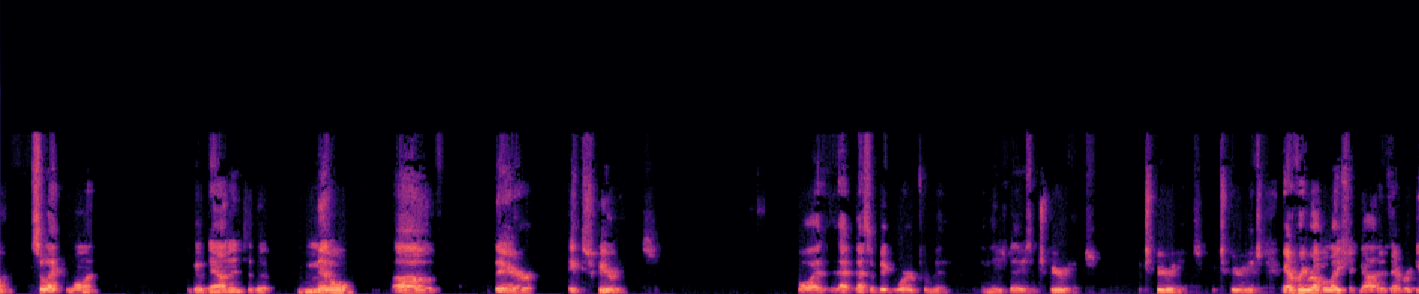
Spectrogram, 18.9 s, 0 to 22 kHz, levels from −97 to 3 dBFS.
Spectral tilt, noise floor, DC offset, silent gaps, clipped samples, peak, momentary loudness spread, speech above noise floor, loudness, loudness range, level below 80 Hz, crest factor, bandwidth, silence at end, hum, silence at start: -5 dB/octave; -89 dBFS; under 0.1%; none; under 0.1%; -6 dBFS; 18 LU; 67 dB; -22 LUFS; 7 LU; -74 dBFS; 18 dB; 12.5 kHz; 0 s; none; 0 s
